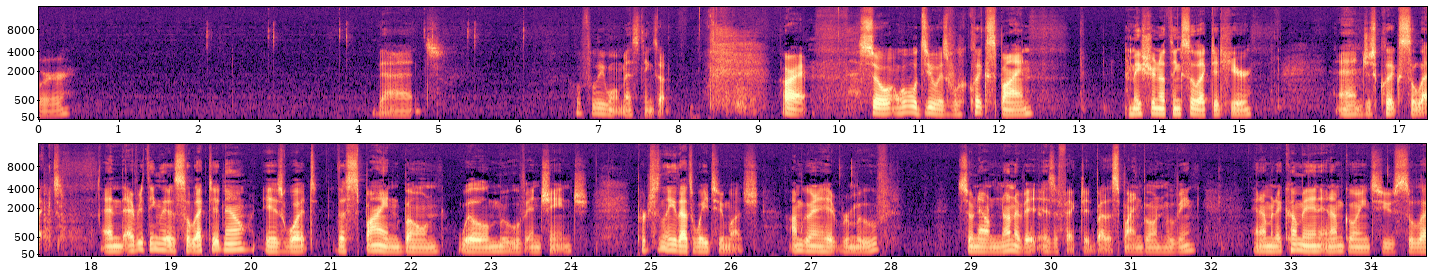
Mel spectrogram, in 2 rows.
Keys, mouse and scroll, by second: 5.5-8.5 drag, 13.3 a, 17.1 click, 32.1 a, 33.3 b, 34.2-34.6 drag.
